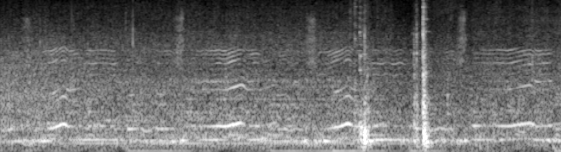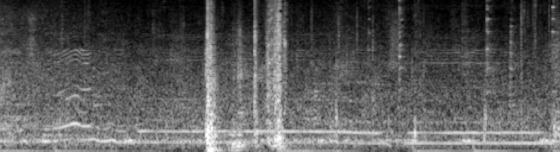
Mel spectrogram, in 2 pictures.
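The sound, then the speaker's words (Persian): A car idles with a steady engine hum, then settles as it parks at night in front of the Mashbakh café-restaurant; sharp mechanical clicks and clunks, like a window motor and a door, punctuate the drone. “شب حامد ماشینش رو جلوی کافه رستوران مشبخ پارک میکنه.”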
